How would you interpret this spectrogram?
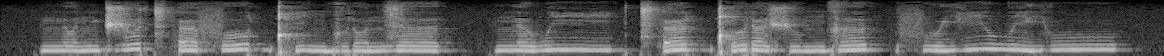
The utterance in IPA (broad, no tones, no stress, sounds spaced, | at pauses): n ʊ n d͡ʒ ʊ t͡sʼ œ f o ǃʼ i ŋ ɡ u ɾ o n z ə | n ə w i | t͡sʼ œ ǃʼ ʊ ɾ œ ʃ u ŋ ɡ ə | f u j i w i j u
